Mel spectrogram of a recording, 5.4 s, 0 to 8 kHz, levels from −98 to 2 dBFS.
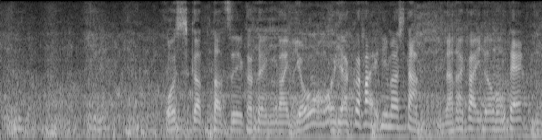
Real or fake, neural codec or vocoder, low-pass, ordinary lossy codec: fake; codec, 16 kHz, 8 kbps, FunCodec, trained on LibriTTS, 25 frames a second; none; none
